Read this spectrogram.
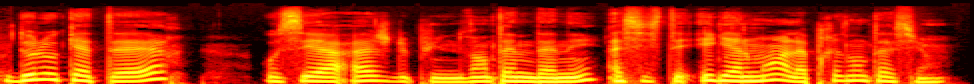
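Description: Mellow, dry-sounding news narrator. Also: female voice, mid-range voice, a little fast, no room sound. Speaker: reporter.

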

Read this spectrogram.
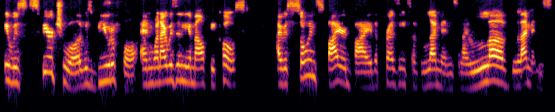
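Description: A woman's voice: fairly low pitch, normal speed, breathy edge, no room sound, muffled recording. A woman singer-songwriter chatting casually and enthusiastically as an interview guest. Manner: enthusiastic, expressive.

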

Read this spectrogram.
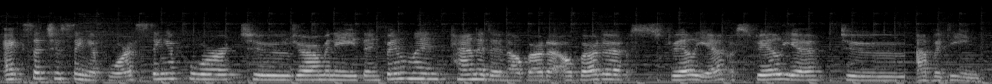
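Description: A woman's voice: mid-range voice, measured pace, hardly any pauses, music in the background, rough recording. A woman with a mixed international accent from Scottish and Norwegian roots, chatting as a guest scientist in a podcast interview, laughing often and using many fillers. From Norway.

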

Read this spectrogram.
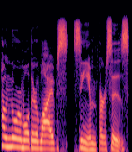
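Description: A woman's voice: fairly low pitch, takes it slowly, no echo, studio quality. A woman co-hosting a podcast, retelling film scenes in casual chat full of fillers. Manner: lively retelling with frequent fillers. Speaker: podcast co-host.

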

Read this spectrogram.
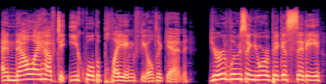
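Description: A woman's voice: medium pitch, animated, normal speed, darkish tone, dry recording, clean studio sound. An American woman podcast co-host retelling stories in casual, rambling and emphatic conversation. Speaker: podcast co-host discussing comics and books.

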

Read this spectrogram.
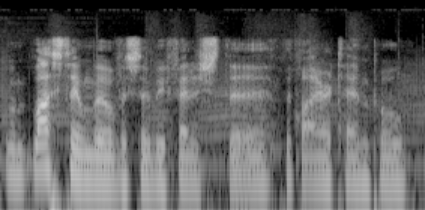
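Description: A man's voice: mid-range voice, steady tone, brisk, gravelly, muffled recording, soft background music. A man hosting a casual gaming podcast, chatting in a jokey way and prone to chuckling. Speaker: podcast host.

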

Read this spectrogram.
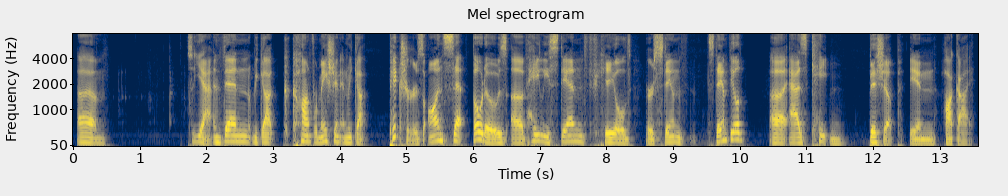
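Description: A man co-hosting a casual pop-culture news chat, stuttering on sounds and syllables, with halting, informal phrasing. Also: medium pitch, lively intonation, a bit bright. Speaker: podcast co-host.

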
